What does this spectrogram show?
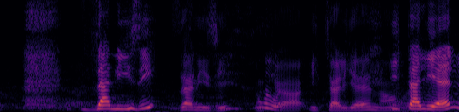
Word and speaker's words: Zanisi: À côté de vous, Francesca Zanisi, comment on le prononce dans la langue d'origine ? Zanisi.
